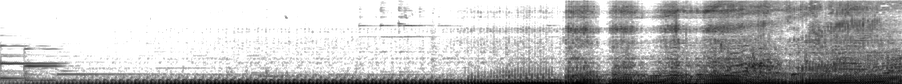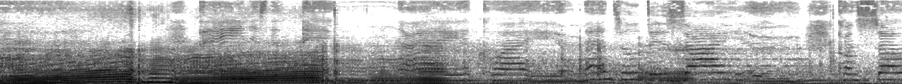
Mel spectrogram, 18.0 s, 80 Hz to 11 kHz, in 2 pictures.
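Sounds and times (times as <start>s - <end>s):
car engine idling and revving: 0.5s - 18.0s.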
